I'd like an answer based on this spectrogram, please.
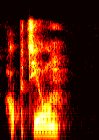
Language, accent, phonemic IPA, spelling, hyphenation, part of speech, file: German, Austria, /ɔp.tsi̯ˈoːn/, Option, Op‧ti‧on, noun, De-at-Option.ogg
- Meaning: option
